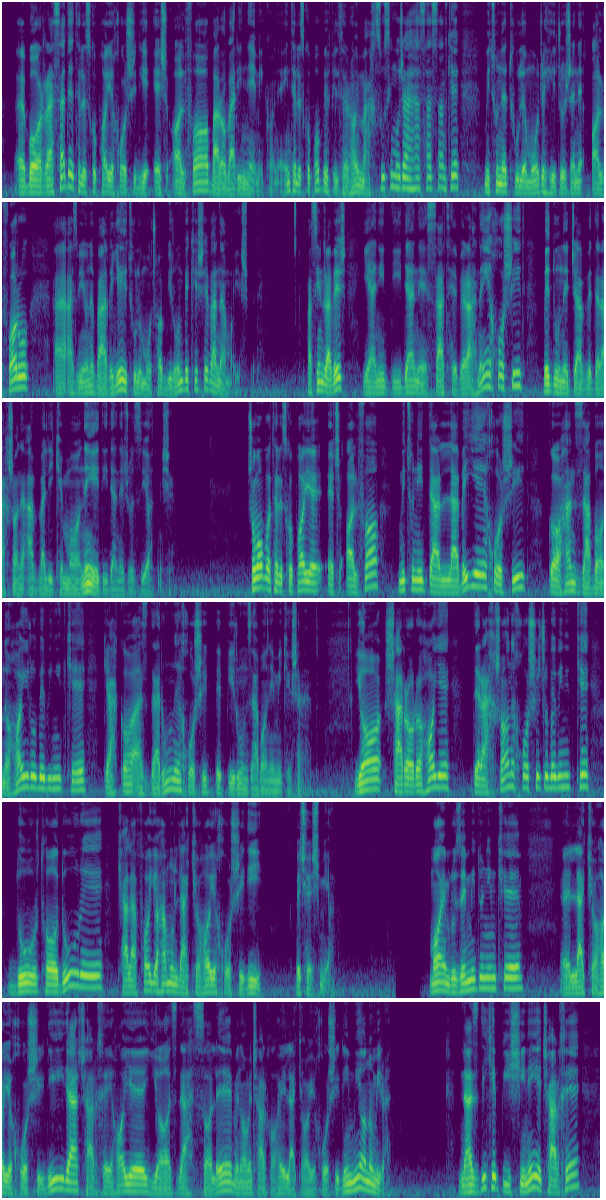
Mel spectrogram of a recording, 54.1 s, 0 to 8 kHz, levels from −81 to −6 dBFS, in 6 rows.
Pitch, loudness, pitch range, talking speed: 110 Hz, -25 LUFS, 85-140 Hz, 135 wpm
